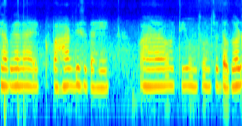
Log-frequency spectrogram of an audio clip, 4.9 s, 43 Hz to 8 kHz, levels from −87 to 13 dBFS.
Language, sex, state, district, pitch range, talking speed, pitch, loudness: Marathi, female, Maharashtra, Aurangabad, 225-235 Hz, 135 wpm, 230 Hz, -18 LUFS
